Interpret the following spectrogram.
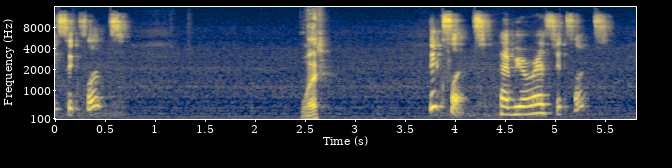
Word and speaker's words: Sixlets: Say that slower and pronunciate a bit more. Six. Slit. Pig slit? No! S is in Sam. I is in ice cream. X is in xylophone. L is in llama. E is in egg.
